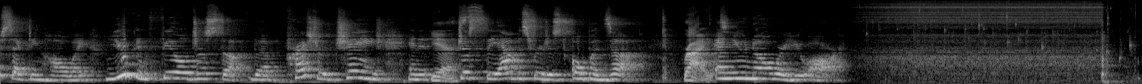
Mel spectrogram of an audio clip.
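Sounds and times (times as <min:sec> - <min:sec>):
speech: 0:00.0 - 0:08.5
drinking fountain in a hallway running water: 0:08.6 - 0:11.4.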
